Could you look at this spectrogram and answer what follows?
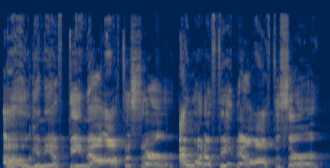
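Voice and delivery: hammed-up entitled plea, laughing at her; a mocking, laughing imitation of her demanding a female officer; mocking whiny demand. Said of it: "now all of a sudden it's".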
